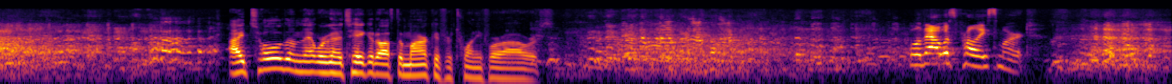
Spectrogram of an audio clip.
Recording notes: She recently returned to Chicago for the Chicago Improv Festival, where she recorded this live episode of Improv Nerd on the Second City Main Stage.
